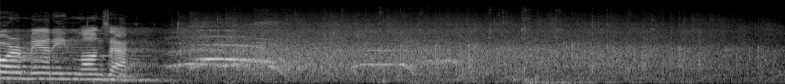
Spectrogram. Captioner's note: cheering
